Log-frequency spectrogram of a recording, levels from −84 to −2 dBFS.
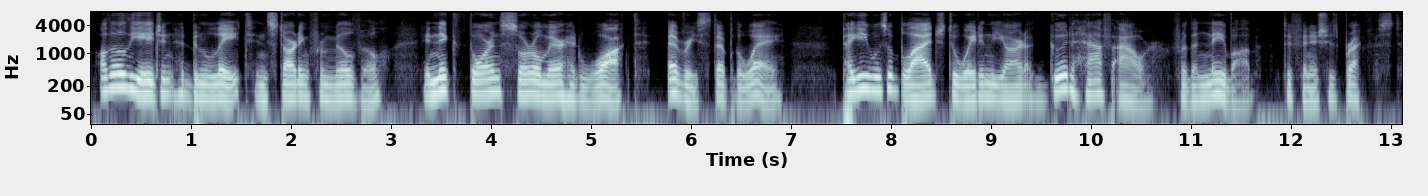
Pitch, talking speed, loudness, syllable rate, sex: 115 Hz, 190 wpm, -18 LUFS, 4.9 syllables/s, male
